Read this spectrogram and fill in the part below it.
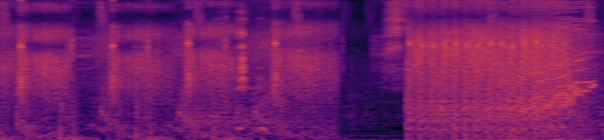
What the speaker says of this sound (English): I'm just shooting rockets at them.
